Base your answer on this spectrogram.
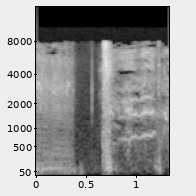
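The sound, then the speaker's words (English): A voice blows a wet, buzzing raspberry imitating a fart, a sputtering burst followed by a short gap and another brassy blurt, with no words spoken. “Why are you making fart noises?”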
